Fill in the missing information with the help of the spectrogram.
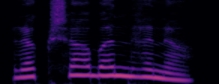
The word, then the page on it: ರಕ್ಷಾಬಂಧನ: rakṣābandhana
